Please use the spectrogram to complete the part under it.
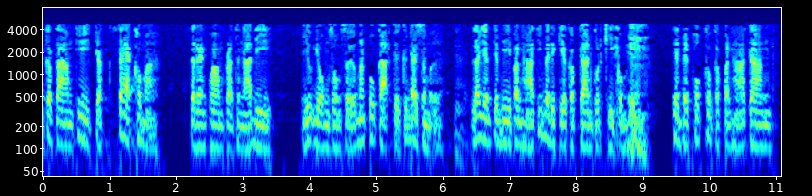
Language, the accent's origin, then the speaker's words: Thai; Songkhla, Thailand; อย่างผมเป็นคนสงขลาสมัยผมเด็กๆเล็กๆมีโอกาสบ่อยครับไปตามหมู่บ้านหมู่เมืองในชนบทไประโนดไปสถิงพระ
